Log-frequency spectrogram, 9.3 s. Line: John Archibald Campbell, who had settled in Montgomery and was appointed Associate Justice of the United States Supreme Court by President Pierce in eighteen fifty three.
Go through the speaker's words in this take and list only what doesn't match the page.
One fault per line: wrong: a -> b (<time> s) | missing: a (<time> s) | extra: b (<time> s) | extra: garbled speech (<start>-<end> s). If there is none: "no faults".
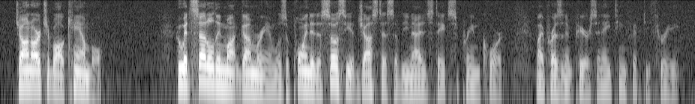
no faults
